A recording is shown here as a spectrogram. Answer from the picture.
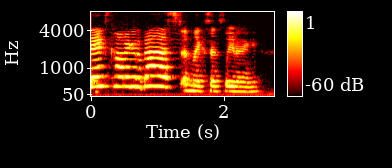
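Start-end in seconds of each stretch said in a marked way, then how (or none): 0.0-1.4 very loud, very high-pitched yell. Voicing a character calling thanks while leaving a bookshop: yelling. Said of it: "Talia yells".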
